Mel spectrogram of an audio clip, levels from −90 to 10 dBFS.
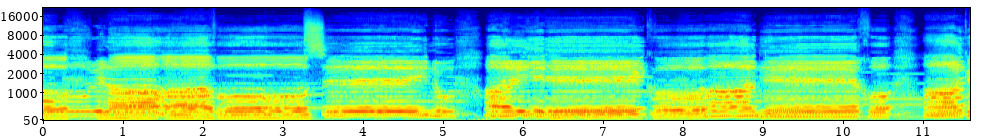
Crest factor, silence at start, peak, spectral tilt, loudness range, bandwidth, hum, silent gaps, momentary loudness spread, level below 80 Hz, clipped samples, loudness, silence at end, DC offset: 14 dB; 0 s; 0 dBFS; -5.5 dB/octave; 2 LU; 13.5 kHz; none; none; 7 LU; -44 dBFS; under 0.1%; -14 LUFS; 0 s; under 0.1%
